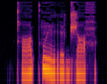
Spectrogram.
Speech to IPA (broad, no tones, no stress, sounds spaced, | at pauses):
qʰ ɑ kʷʰ ĩ r y d͡ʒ ɑ ħ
